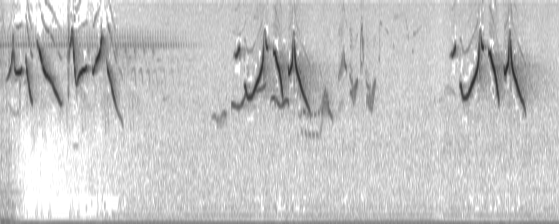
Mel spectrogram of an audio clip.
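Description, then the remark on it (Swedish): Soft, whistling common rosefinch song in three short, lilting phrases like 'pleased to meet you', separated by pauses of a couple of seconds, clear against a quiet background with no talking. “En mjuk, vänlig vissling.”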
